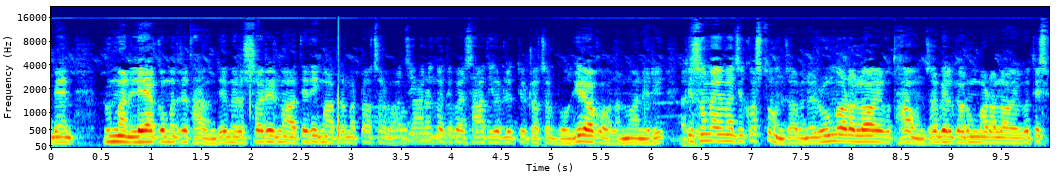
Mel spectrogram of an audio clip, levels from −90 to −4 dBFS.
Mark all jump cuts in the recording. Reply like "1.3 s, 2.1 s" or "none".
3.5 s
